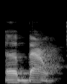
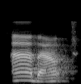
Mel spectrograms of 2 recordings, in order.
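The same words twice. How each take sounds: First: "about" with a weak A and strong BOUT; stress on second syllable. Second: "about" with A punched higher, as AH-bout; stress on first syllable. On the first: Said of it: "we're stressing our second syllable". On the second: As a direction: hit the A of "about". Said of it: "Is it about or is it". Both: Shown as a demonstration.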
